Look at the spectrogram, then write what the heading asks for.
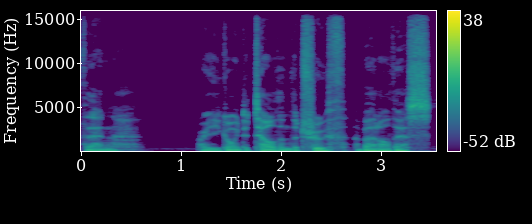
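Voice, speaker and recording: A man's voice: deep voice, fairly even intonation, normal speed, breathy edge. A man playing a remorseful, self-doubting young swordsman in a fantasy game, earnest and hesitant as he speaks. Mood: hesitant, puzzled. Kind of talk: scripted fantasy game dialogue. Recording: music playing under the voice.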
